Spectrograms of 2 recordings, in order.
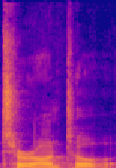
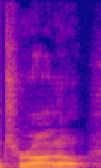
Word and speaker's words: Toronto: not from Toronto because they say Toronto Toronto they say they get they drop a syllable they drop a t so they just go n o Toronto it's like Toronto it's like one I'm going to see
